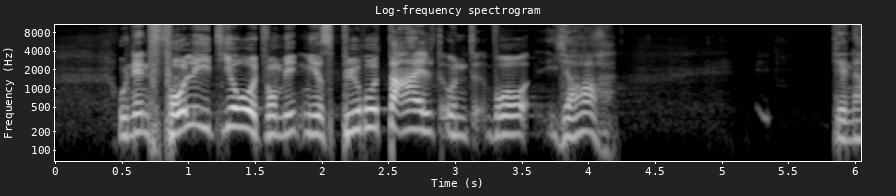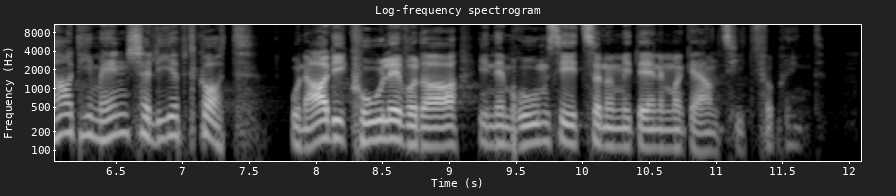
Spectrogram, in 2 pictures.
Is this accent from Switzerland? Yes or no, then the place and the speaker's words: yes; Switzerland; das ist als Schweizer schon schwierig genug oder als Muttersprachler.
